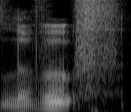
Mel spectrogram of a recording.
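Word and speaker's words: Lwów: name for lui was lev spelled with ws but pronounced like v's because polsky uses the letter w to represent the sound so the city went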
